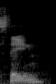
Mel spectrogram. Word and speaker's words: Staten: Staten? – Mm-hmm.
